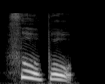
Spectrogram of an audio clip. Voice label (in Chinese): "腹部", Chinese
